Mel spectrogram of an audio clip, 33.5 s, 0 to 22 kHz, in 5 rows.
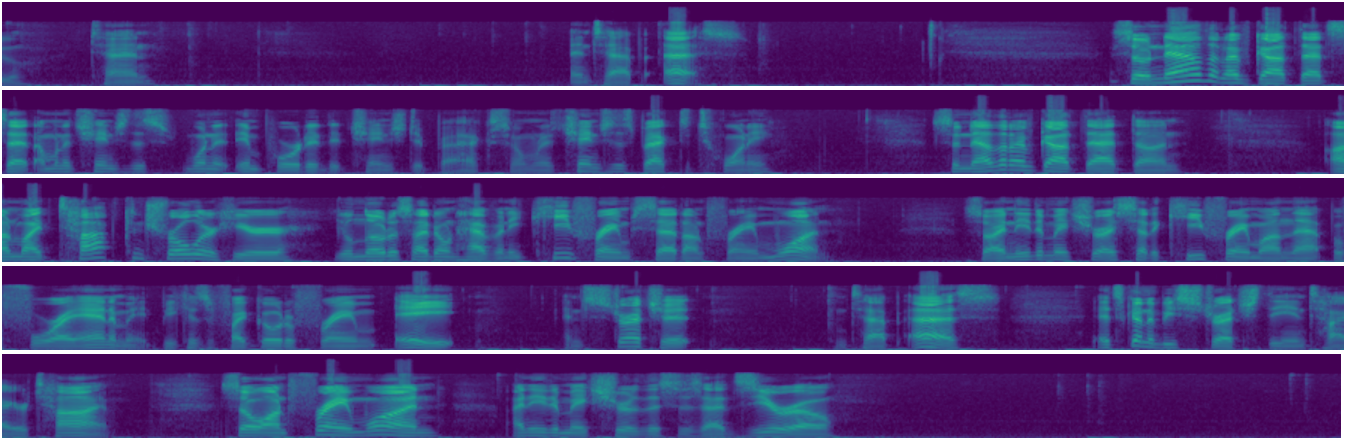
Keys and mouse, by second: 0.0 click, 0.6 KP_1, 0.7 KP_0, 1.0 KP_Enter, 3.3 s, 7.2 click, 8.5 KP_2, 8.6 KP_0, 9.2 KP_Enter, 13.9 click, 16.7 click, 19.0 s, 20.6 ctrl+z, 21.6-22.2 drag, 23.2-23.7 drag, 24.3 s, 25.5-27.8 drag, 27.8-29.3 middle drag, 29.3 click, 29.4-32.1 middle drag, 30.0 KP_0, 30.2 KP_Enter, 32.3 alt+middle click, 32.7 ctrl+z, 33.3 click.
